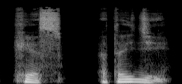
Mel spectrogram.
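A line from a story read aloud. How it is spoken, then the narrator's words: Whisper. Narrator (Russian): шепнул Ангус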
